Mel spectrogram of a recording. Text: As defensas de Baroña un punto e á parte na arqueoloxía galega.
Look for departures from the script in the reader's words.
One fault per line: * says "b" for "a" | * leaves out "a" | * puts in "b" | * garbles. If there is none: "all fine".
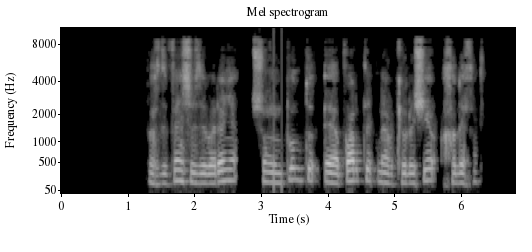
* puts in "son"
